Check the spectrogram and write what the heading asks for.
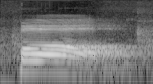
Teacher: খেয়াল করবা আমার দুইটা ঠোঁট কিন্তু একসঙ্গে লেগে যাচ্ছে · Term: ব্যঞ্জন ধ্বনি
